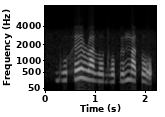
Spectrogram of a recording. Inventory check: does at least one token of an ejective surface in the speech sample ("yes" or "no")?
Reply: no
